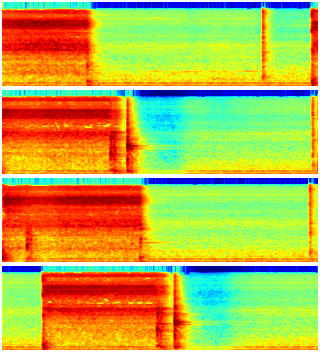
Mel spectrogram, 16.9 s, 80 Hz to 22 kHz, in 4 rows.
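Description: Pneumatic vacuum gate valve being cycled through its 24 V DC solenoid valve: four bursts of compressed-air hiss, each about two seconds long, as the air cylinder strokes the gate. The second and fourth strokes end in a sharp knock, and a single click falls between strokes.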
